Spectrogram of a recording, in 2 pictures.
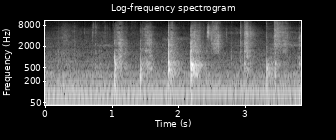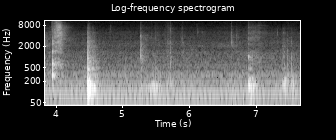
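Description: A metal spoon clinking and scraping against a mixing bowl while muffin batter is scooped out: a run of light, irregular knocks, the loudest about four and a half seconds in, then sparser toward the end, over a faint steady hum.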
